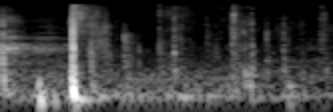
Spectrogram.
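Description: Handling noise from hands working close to the microphone: one sharp click about half a second in, then a few faint ticks and light rustling.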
